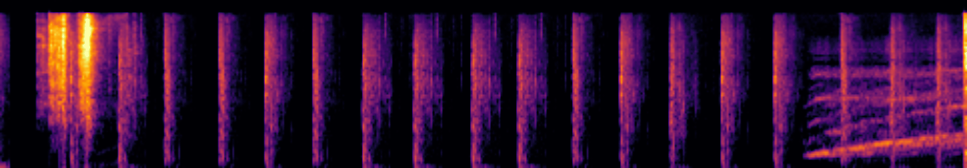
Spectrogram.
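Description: Footsteps patter quickly and evenly on pavement.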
